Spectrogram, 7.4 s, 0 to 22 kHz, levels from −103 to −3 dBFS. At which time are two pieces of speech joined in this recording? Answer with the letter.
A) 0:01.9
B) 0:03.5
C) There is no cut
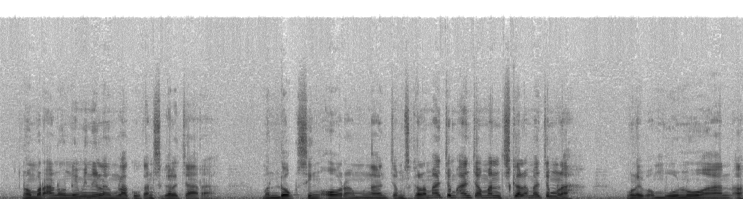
C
